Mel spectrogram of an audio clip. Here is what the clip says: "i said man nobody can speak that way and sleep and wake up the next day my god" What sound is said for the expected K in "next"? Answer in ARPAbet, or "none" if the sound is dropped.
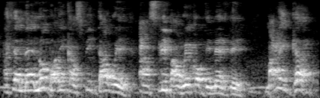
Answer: none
